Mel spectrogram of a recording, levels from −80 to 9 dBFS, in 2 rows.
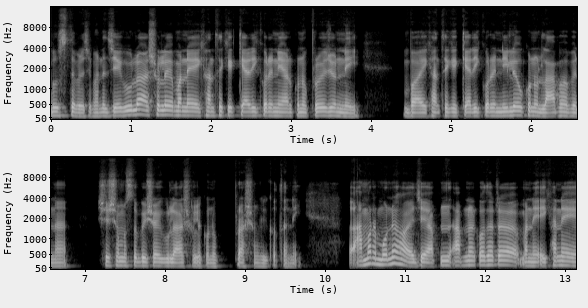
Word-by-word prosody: বুঝতে 130 0 0
পেরেছি। 110 -1 -2
মানে 120 +1 -1
যেগুলা 145 +6 +2
আসলে 150 0 +2
মানে 135 -1 +2
এখান 130 +2 -2
থেকে 135 0 +1
ক্যারি 125 0 +3
করে 125 0 +2
নেওয়ার 120 -1 +2
কোনো 115 0 +1
প্রয়োজন 130 0 +2
নেই 105 -1 +1 0.7
বা 115 - +3
এখান 115 +1 -2
থেকে 120 -1 +1
ক্যারি 120 +1 +3
করে 125 0 +2
নিলেও 135 +2 +3
কোন 135 - +2 0.2
লাভ 115 +1 +1
হবে 115 -1 -1
না, 115 - 0 0.5
সে - - 0
সমস্ত 130 -1 -2
বিষয়গুলো 120 -1 +1
আসলে 110 -1 -3
কোন 105 - -3 0.3
প্রাসঙ্গিকতা 105 -1 -4
নেই। - - -9 0.6
আ - - +2
আমার 185 +5 +1
মনে 180 +5 +2
হয় 120 -7 +2
যে, - - +4
আ - - -11 0.3
আপনার 140 +2 -1
কথাটা 150 +1 +1 0.3
মানে 125 -1 +1
এখানে 140 +4 0
125 Hz, 185 wpm, -19 LUFS, 115-135 Hz, 0.7 s, যে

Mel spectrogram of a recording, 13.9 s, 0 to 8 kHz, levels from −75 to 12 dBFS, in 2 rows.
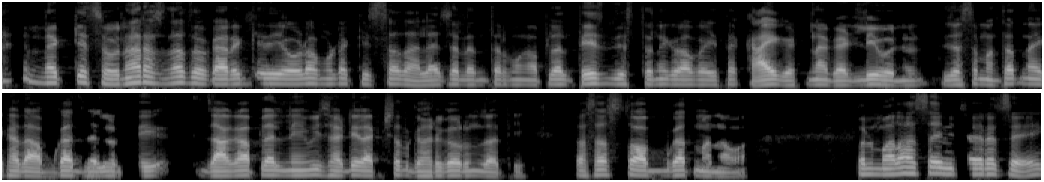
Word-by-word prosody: नक्कीच 155 -1 -1
होणारच 145 +4 +2
ना 155 +2 +2
तो, 140 -2 +2
कारण 125 +1 +4
की - - -6
एवढा 130 +1 +3
मोठा 130 +1 -4
किस्सा 125 0 -4
झाल्याच्यानंतर 115 +1 -3
मग 115 0 -9
आपल्याला 120 +1 -2
तेच 130 0 +3
दिसतं 120 -1 -4
ना 125 - -5
की 120 - -4
बाबा 115 -1 +1
इथं 115 +1 -5
काय 120 - +6
घटना 110 +2 -3
घडली 105 +3 +1
म्हणून. 105 -2 -2 0.2
जसं 115 +2 -3
म्हणतात 115 +3 -2
ना, 130 - -3
एखादा 115 -3 +3
अपघात 100 +4 +3
झाल्यावर 105 0 -3
ते 115 0 -3 0.3
जागा 110 +1 +6
आपल्याला 120 0 +2
नेहमीसाठी 120 0 -1
लक्षात 115 +2 0
घर 105 +1 -1
करून 115 -1 +1
जाती. 105 - -4 0.4
तसाच 130 +2 -1
तो 135 - +4
अपघात 120 +1 +3
म्हणावा. 95 -3 -5 0.8
पण 145 - 0
मला 145 +3 +4
असं 160 0 +3
विचारायचं 145 -2 0
आहे, 135 - -2
120 Hz, 195 wpm, -23 LUFS, 110-130 Hz, 0.8 s, काय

